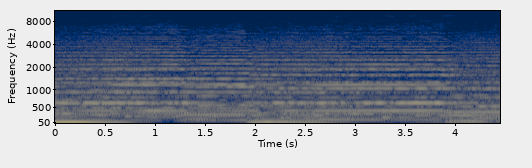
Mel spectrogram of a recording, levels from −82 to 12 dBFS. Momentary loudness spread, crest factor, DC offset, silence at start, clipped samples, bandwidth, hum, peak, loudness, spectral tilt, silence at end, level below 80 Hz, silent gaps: 3 LU; 14 dB; under 0.1%; 0 s; under 0.1%; 9.4 kHz; none; -16 dBFS; -30 LUFS; -6.5 dB/octave; 0 s; -36 dBFS; none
